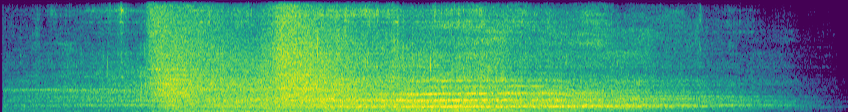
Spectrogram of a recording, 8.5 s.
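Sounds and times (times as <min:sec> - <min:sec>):
long swelling stinger: 0:00.1 - 0:08.4.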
